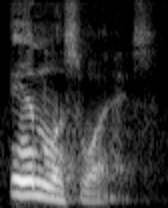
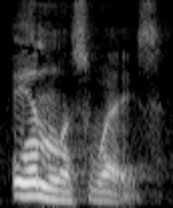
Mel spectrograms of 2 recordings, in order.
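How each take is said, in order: No difference in how they are said.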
